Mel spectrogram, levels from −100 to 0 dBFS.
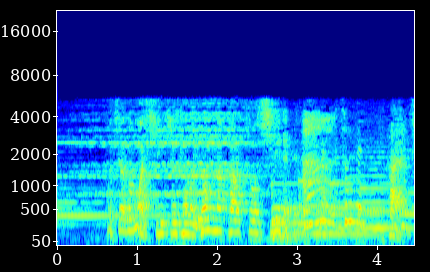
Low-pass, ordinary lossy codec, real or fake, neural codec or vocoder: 5.4 kHz; Opus, 32 kbps; real; none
